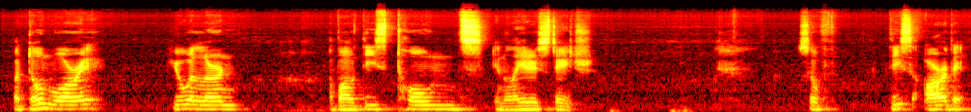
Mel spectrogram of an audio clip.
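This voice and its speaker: A man with a Burmese accent, a native Burmese speaker, teaching a beginner language lesson and repeating each example phrase twice. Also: mid-range voice.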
